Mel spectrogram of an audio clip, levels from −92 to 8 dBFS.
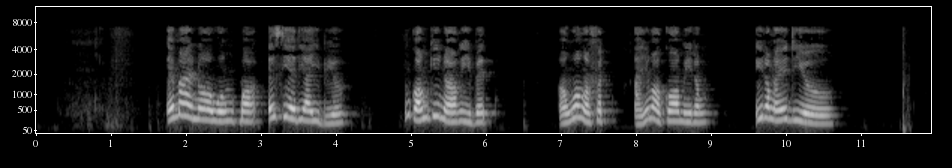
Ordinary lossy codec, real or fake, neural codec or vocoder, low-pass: MP3, 48 kbps; real; none; 7.2 kHz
